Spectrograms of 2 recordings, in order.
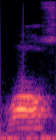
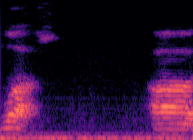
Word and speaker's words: loess: It looks like loss or something like that. It's pronounced loess.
